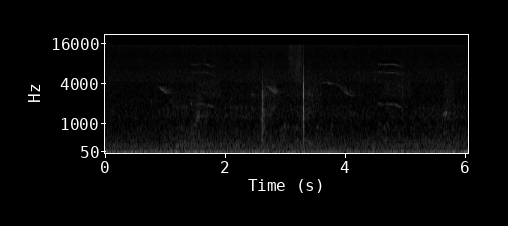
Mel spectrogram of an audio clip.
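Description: Wild birds calling: short down-slurred whistles repeat every second or two, with a few higher, ringing calls among them. Two sharp clicks come about halfway through.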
